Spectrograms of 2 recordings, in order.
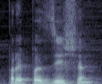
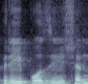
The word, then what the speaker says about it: preposition: Stress lies on ஜெட். அது ப்ரீபொசிஷன் என்று உச்சரிக்கக்கூடாது. ப்ரெப்பசிஷன் ப்ரெப்பசிஷன் ப்ரெப்பசிஷன் ப்ரெப்பசிஷன் ப்ரெப்பசிஷன் ப்ரெப்பசிஷன் என்று உச்சரிக்க வேண்டும்.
